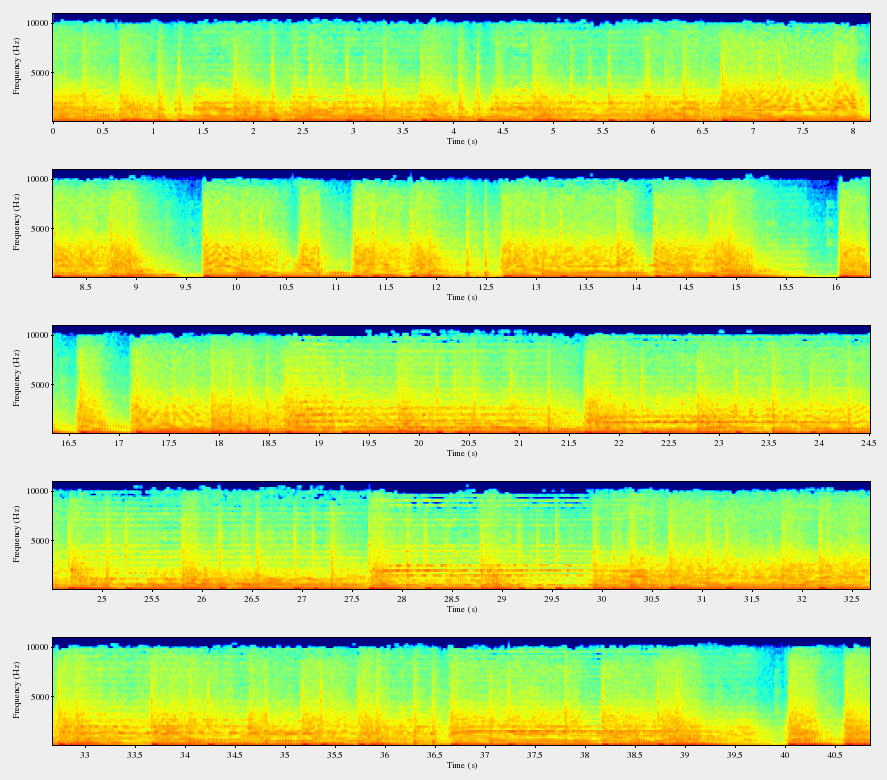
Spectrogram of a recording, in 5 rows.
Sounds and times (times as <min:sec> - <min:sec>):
Video game music: 0:00.0 - 0:40.8.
